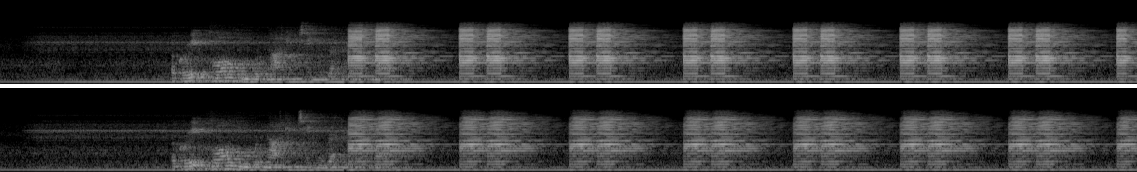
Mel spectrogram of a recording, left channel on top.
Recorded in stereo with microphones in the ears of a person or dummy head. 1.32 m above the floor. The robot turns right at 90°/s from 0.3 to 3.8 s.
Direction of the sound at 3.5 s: 10° left (ahead or behind).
